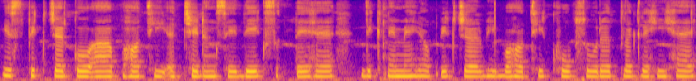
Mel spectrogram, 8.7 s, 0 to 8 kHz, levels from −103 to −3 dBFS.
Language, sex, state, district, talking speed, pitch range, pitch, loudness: Hindi, female, Himachal Pradesh, Shimla, 160 wpm, 190-195 Hz, 190 Hz, -19 LUFS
